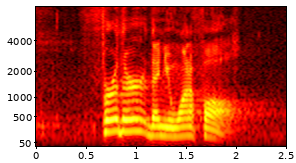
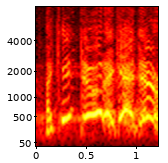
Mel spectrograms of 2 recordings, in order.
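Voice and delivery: very high, panicky imitation; mock freak-out; 4 dB louder, faster than usual. Imitating climber who won't step out, panicking. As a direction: squeal it like a climber refusing to jump. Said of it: "they freak out".

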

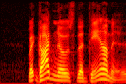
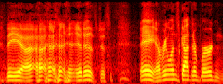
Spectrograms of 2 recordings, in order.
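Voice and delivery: laughing; 5 semitones higher, 8 dB louder than usual. Real, not acted. Joke about teaching Gentiles money.

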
